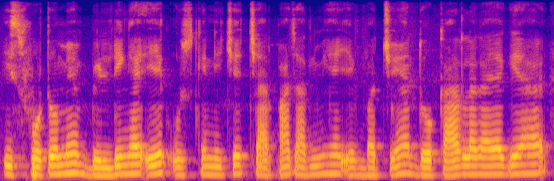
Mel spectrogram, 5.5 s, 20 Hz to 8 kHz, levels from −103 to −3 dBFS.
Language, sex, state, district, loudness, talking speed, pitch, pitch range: Hindi, male, Jharkhand, Garhwa, -18 LUFS, 215 wpm, 140 Hz, 125-145 Hz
